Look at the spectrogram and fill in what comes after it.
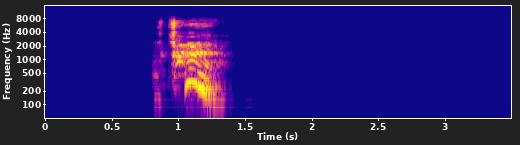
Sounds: Sneeze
